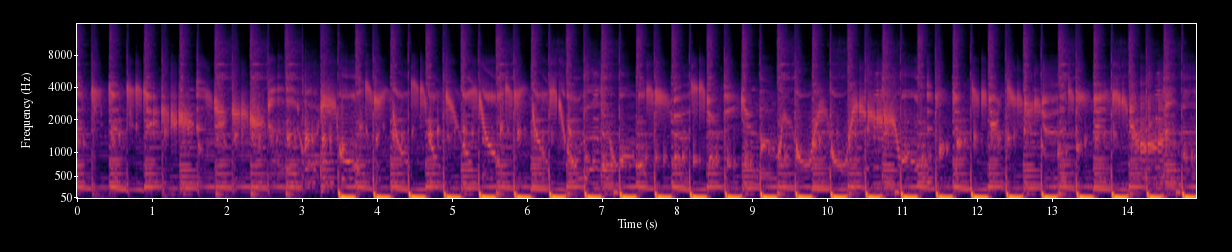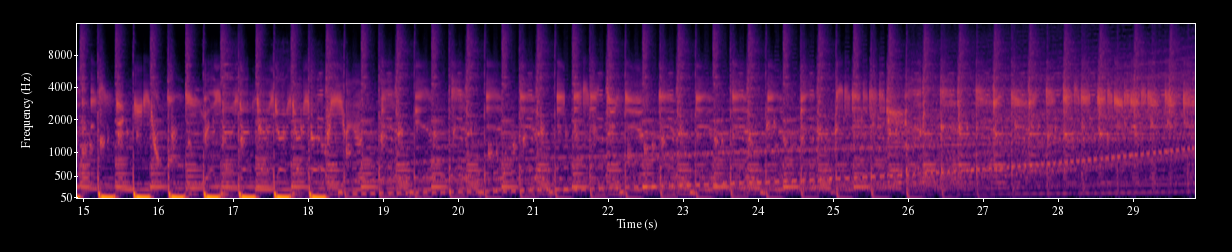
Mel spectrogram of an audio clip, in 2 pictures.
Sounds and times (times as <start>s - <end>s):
House music: 0.0s - 29.8s.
